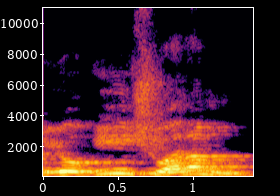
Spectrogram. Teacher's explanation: इसी तरीके से योगीश्वरम, योगी और ईश्वर दोनों की ई, योगी में ग में जो ई है और ईश्वर की जो ई है, दोनों ई जुड़ गए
